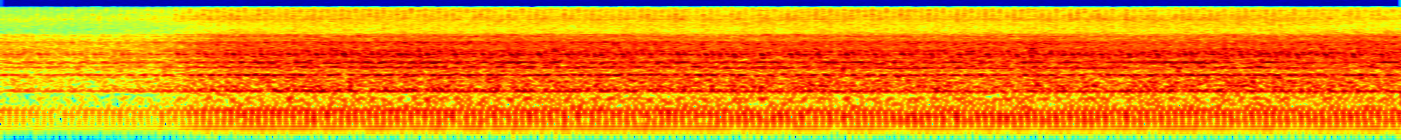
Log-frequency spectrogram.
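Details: Fiat Palio after fitting a new ignition coil; steady, even idle with a smooth regular beat and no stumble, all cylinders including number three now firing.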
